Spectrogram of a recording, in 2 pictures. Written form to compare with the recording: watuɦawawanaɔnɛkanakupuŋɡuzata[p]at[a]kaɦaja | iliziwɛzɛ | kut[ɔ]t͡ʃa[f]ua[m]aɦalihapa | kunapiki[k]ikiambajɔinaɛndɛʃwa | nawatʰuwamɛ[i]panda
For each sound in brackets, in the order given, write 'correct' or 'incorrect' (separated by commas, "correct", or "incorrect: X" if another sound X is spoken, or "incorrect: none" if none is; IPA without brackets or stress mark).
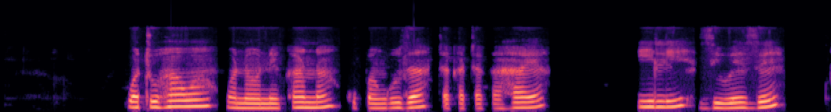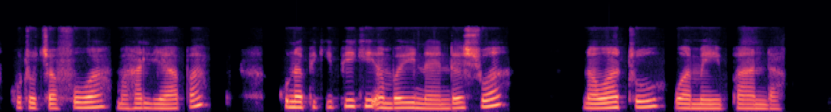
incorrect: k, correct, correct, correct, correct, incorrect: p, correct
